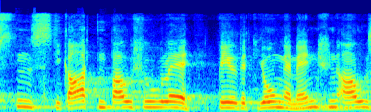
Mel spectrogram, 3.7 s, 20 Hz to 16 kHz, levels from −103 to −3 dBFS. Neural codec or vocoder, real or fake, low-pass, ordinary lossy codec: none; real; 9.9 kHz; Opus, 32 kbps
